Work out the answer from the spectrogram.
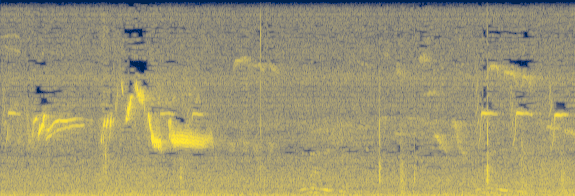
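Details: A long-tailed tit (Aegithalos caudatus) gives a few high, thin, buzzy contact notes in the first two seconds, then quieter ticks and soft calls over a faint background hiss.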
